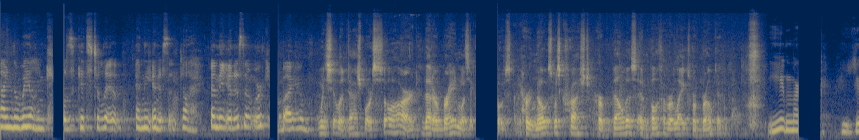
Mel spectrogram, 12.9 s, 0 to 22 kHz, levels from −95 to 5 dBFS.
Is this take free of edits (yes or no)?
no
